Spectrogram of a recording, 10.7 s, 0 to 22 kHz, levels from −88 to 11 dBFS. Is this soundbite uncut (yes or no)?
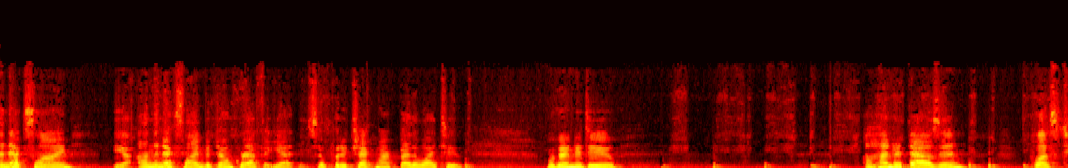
no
